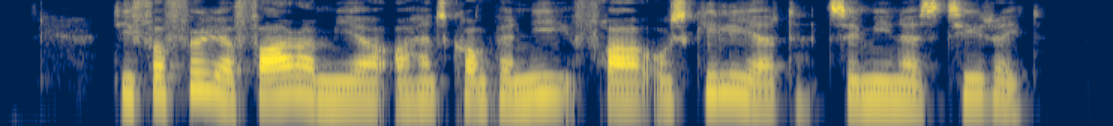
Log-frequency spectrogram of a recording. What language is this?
Danish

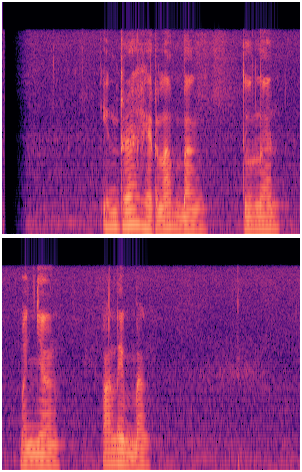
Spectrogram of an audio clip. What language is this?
Javanese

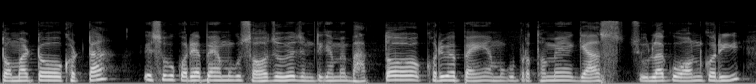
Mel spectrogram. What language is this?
Odia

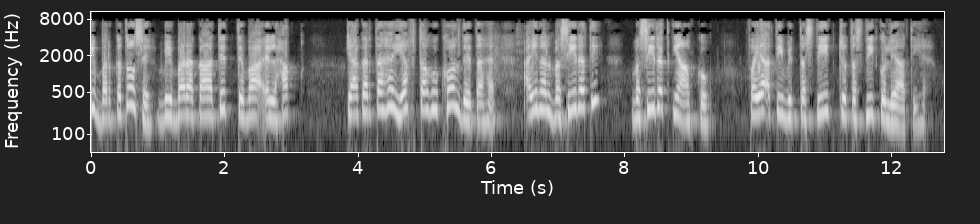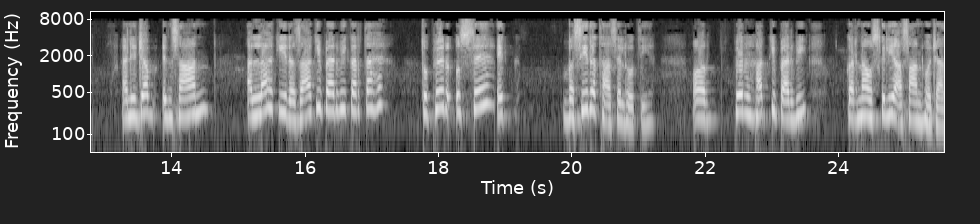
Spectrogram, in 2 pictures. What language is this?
Urdu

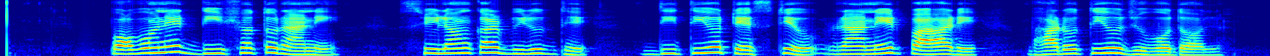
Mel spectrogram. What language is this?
Bangla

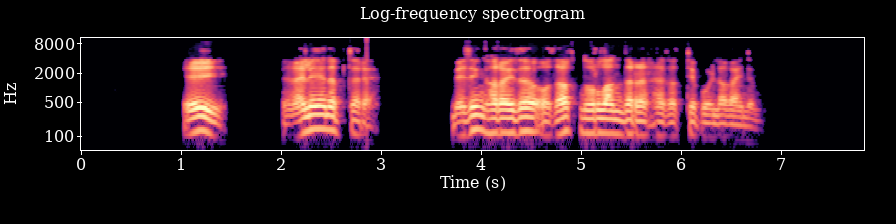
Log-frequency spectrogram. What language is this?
Bashkir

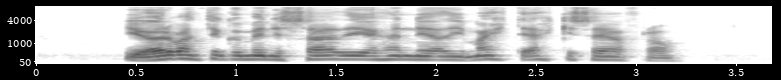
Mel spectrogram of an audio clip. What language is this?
Icelandic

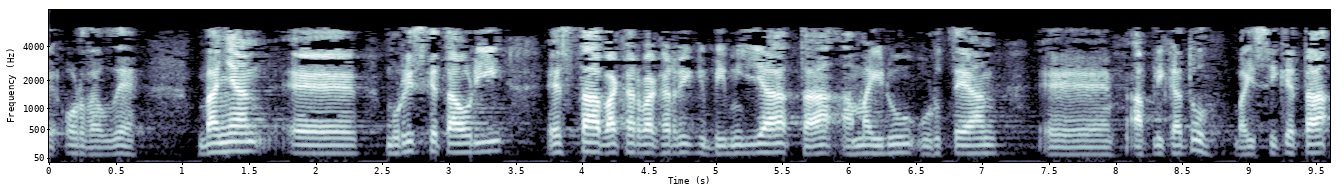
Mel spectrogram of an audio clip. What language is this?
Basque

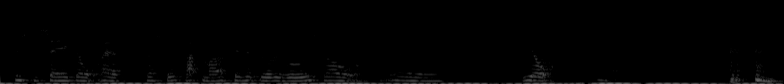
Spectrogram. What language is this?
Danish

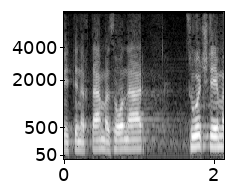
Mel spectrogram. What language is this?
Swiss German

